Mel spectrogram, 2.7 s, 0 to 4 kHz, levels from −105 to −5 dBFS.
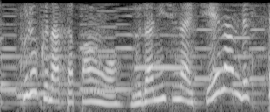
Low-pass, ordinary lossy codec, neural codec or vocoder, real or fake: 3.6 kHz; AAC, 24 kbps; none; real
